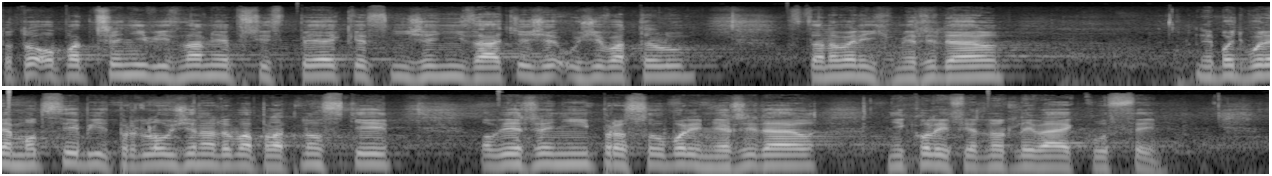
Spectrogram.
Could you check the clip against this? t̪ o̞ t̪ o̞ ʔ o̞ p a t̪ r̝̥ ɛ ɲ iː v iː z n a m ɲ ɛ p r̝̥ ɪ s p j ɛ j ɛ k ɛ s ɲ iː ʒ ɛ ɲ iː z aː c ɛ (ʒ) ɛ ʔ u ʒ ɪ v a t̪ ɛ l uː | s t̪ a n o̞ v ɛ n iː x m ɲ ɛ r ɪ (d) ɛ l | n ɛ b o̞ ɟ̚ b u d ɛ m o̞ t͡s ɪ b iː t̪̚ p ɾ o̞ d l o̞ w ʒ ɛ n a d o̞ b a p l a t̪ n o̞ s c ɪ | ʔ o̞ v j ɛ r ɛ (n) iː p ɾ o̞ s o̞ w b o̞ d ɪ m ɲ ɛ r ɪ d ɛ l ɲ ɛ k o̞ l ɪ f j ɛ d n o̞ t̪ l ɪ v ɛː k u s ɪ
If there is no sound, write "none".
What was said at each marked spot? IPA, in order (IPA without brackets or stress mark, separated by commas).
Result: ʒ, d, ɲ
